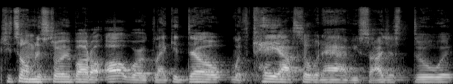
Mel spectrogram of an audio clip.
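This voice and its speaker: A man speaks at a medium pitch with a New York accent. His intonation is flat and monotone, and the room echo is audible. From New York City, Brooklyn. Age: 30s. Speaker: author. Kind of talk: casual chat.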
